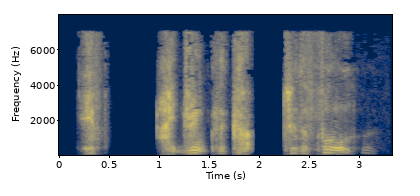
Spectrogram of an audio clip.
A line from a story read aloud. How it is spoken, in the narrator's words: a voice whispered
